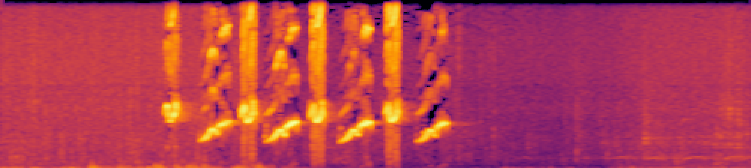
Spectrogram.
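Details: Over low background rumble, a cinereous tit sings about four rapid high-low double-note phrases in the 'gacor fighter' manner meant to make other tits reply, then falls silent.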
